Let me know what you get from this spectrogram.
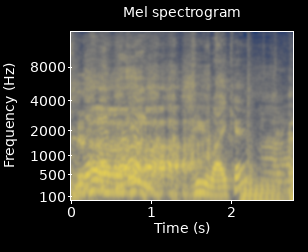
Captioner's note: all laugh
